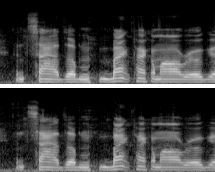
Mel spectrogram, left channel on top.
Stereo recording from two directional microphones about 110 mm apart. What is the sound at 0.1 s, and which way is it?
Speech, 40° left (ahead or behind).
